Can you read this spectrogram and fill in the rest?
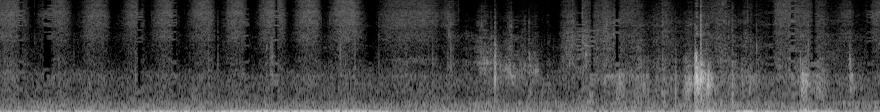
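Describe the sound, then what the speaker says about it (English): Paper in a handmade Valentine mini album is burnished with quick, rhythmic rubbing strokes that are close and soft, followed by quieter scraping and a small tap. "Go ahead and burnish that."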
